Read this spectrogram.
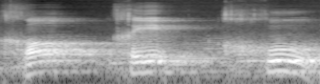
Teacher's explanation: ada gesekan antara akar lidah dengan dinding-dinding tenggorokan sehingga ada suara ngorok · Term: huruf kha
